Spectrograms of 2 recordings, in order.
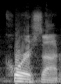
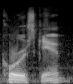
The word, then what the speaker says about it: Coruscant: Of course, I pronounced Coruscant wrong for years. I used to pronounce it Coruscant. Yeah, Coruscant. And I think Coruscant. It was on an audio. There was a book audio where they said it like that, so I just assumed that's what it was.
